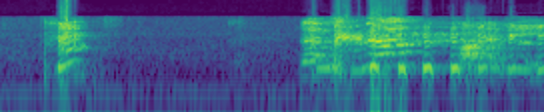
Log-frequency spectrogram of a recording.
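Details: Hiccups in a drunk woman trying to get rid of them, while a friend fakes hiccups in the background: a single abrupt, voiced hiccup, short pause, then a woman's speech.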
